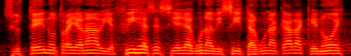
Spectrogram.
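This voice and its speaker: Pastor telling a story in a sermon, goes loud then quiet, big echoey church hall. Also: male voice, steady tone, fast talker. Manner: conversational storytelling, swings between loud emphatic and low asides. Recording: long hall reverb.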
